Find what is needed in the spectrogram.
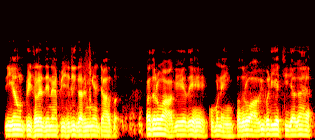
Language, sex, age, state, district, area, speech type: Dogri, male, 60+, Jammu and Kashmir, Reasi, rural, spontaneous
